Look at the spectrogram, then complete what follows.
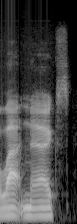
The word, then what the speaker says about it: Latinx: when it comes to Latin X. It's genderneutral. It originated from online LGBTQ and academic communities. and the pronunciation. While the X is pronounced like the letter X in English, the term can be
